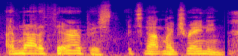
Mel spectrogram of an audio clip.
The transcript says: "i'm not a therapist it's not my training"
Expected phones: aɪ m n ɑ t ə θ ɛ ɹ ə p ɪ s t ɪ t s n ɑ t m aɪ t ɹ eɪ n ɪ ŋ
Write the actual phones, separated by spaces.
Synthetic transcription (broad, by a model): aɪ m n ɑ t ə θ ɛ ɹ ə p ɪ s t ɪ t s n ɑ t m aɪ t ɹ eɪ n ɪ ŋ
